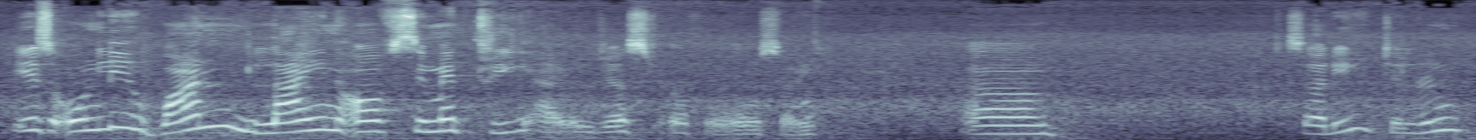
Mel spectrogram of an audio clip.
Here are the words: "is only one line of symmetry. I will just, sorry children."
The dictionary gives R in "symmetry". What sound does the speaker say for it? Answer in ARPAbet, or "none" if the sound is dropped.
R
